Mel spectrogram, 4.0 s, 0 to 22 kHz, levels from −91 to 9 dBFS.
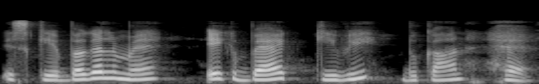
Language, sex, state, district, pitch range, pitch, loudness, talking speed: Hindi, female, Jharkhand, Deoghar, 215-265 Hz, 235 Hz, -16 LUFS, 135 wpm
